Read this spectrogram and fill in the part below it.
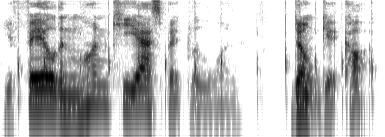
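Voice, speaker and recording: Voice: mid-range voice, sing-song, unhurried, noisy background. An actor voicing a suave, roguish pony father with a courteous, sly manner. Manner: smooth-talking, courteous, sly. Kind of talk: animated fan audio drama.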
